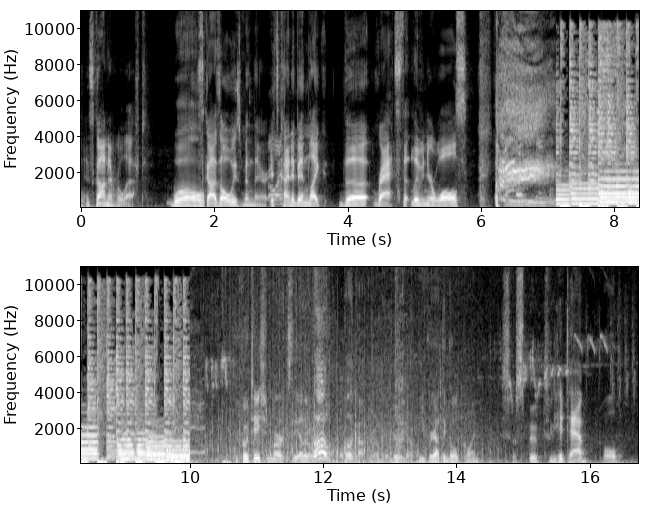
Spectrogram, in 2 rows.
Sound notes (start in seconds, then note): 6.0 wheezing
